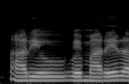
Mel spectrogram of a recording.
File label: "ariou vemarera", Wamesa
